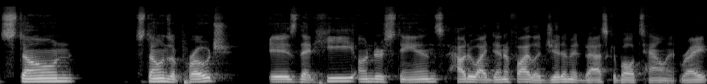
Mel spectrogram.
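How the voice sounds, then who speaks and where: In an ordinary speaking voice, a man talks at a medium pitch with ordinary pitch variation on a very clean recording with a silent background. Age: 30s. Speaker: basketball podcast host. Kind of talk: casual chat.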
